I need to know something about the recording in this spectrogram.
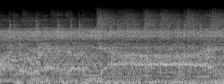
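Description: Live metal band playing loud: distorted electric guitars and drums under a yelled vocal.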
